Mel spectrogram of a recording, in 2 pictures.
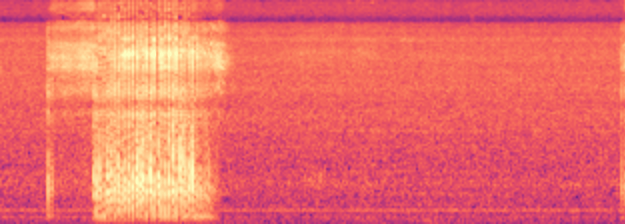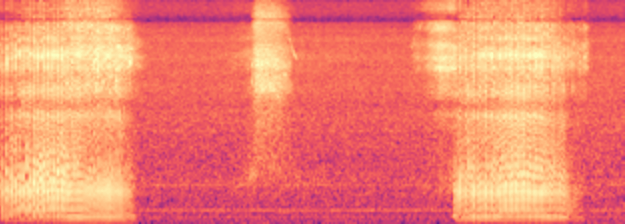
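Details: Black female pug asleep indoors, snoring: three loud, rasping, breathy snores about four and a half seconds apart, each lasting over a second, with a soft short snort between the second and third and a faint steady hum in the room.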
